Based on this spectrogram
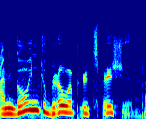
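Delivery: swooping classic cartoon Martian voice. Trading impressions, one speaker does a cartoon character: Marvin the Martian voice. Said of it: "Oh, Marvin Martian".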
